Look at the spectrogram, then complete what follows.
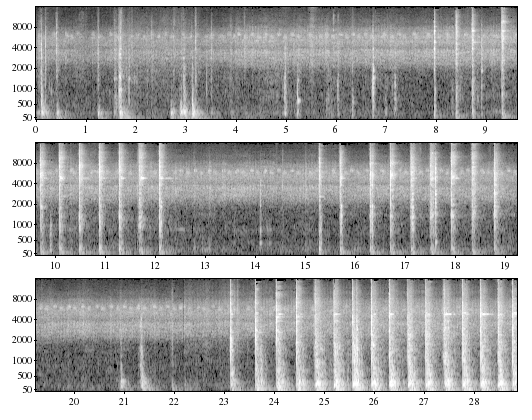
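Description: Hammer driving nails into rough-sawn wooden planks, in runs of even strikes about three a second, with a faster, heavier run near the end. Insects drone steadily underneath.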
